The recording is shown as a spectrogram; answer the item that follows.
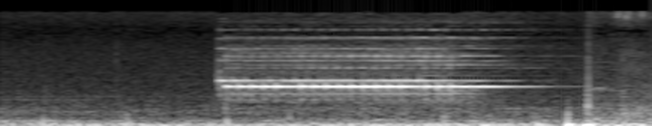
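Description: A single bright bell-like chime that rings out suddenly about a second and a half in and dies away over about two seconds, its higher notes fading first. A short click comes near the end.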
